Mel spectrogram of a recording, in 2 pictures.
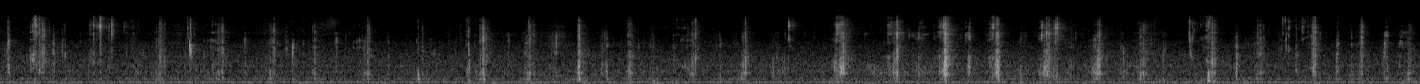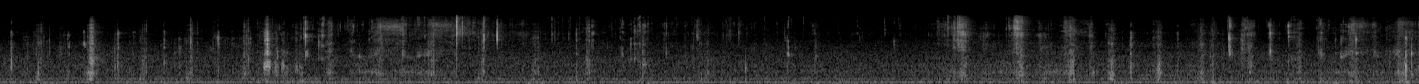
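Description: Close-miked eating sounds: biting and chewing crisp raw vegetable stalks, with many irregular sharp crunches and wet chewing as she eats blood cockles with the fresh greens.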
